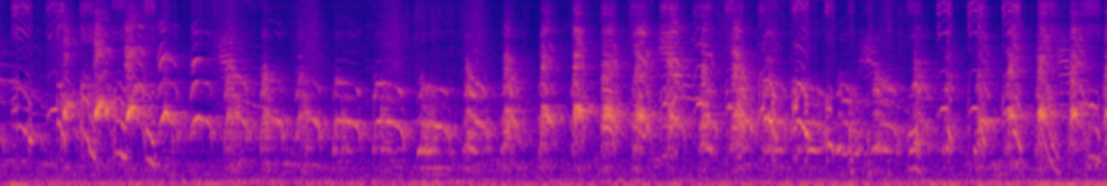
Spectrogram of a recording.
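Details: Dog barking rapidly and repeatedly, about three short barks per second, sustained throughout with a steady rhythm, a little speech faintly in the background.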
